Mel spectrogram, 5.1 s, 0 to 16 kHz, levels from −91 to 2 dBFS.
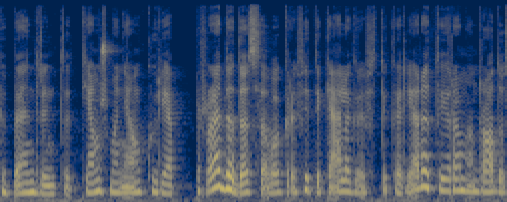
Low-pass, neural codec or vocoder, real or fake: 14.4 kHz; none; real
